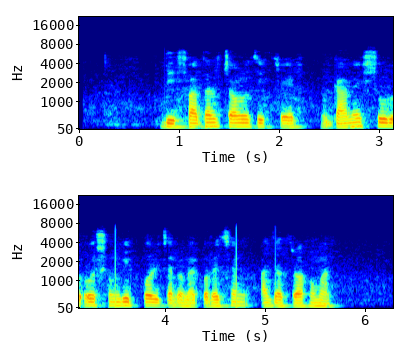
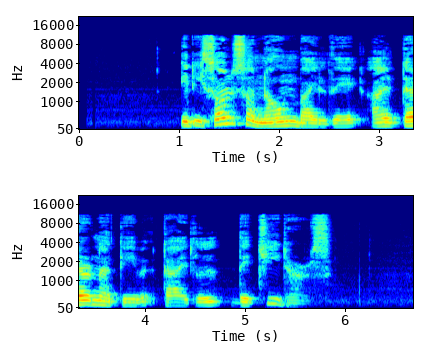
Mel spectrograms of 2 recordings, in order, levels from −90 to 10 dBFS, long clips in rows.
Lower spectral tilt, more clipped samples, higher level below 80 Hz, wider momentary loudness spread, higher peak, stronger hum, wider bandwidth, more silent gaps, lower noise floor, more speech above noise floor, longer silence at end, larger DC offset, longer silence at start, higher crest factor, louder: first, -9 dB/octave vs -3.5 dB/octave; neither; first, -56 dBFS vs -80 dBFS; second, 9 LU vs 13 LU; first, -2 dBFS vs -6 dBFS; neither; second, 6.6 kHz vs 11.5 kHz; neither; second, -57 dBFS vs -67 dBFS; second, 38 dB vs 42 dB; second, 0.6 s vs 0.85 s; neither; second, 0.8 s vs 1 s; about the same, 18 dB vs 20 dB; first, -20 LUFS vs -25 LUFS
